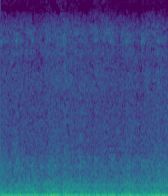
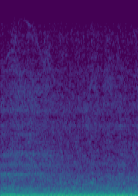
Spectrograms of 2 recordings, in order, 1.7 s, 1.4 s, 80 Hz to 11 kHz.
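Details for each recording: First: Chevy Cruze/Buick Encore 1.4L with check engine light, codes P0106/P0131/P0171/P1101, idling low and uneven with a wavering whoop-whoop rumble and fluctuating needle, worsening; cause is the failed PCV valve in the valve cover. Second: 2015 Buick Encore 1.4L, warm, after replacing the faulty valve cover (codes P0106/P0131/P0171/P1101) that caused rough idle with a fluctuating needle about 20 s after start: steady, even low rumble with no hunting; normal, very smooth idle.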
